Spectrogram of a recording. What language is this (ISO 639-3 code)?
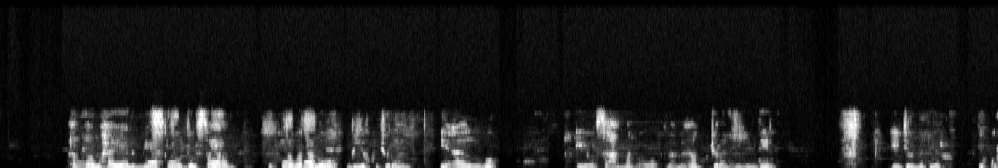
som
